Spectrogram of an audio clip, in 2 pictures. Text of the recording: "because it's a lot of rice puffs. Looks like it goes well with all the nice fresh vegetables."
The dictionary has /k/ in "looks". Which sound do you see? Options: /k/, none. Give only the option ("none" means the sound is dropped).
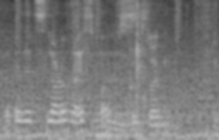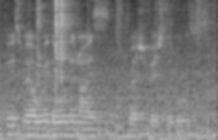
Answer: none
